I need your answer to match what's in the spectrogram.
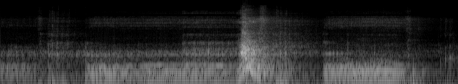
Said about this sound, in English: And I see my dog backing away from the basement stairs with her hair up and growling very loudly.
